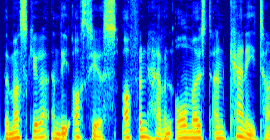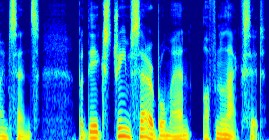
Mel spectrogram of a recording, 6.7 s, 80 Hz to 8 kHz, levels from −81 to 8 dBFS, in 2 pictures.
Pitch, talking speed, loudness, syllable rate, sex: 115 Hz, 180 wpm, -19 LUFS, 5.7 syllables/s, male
